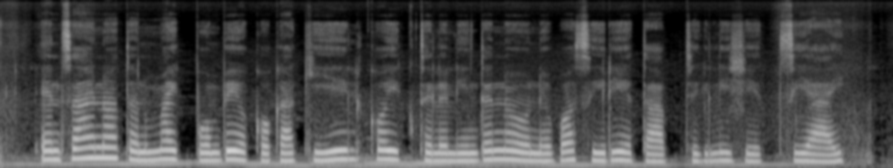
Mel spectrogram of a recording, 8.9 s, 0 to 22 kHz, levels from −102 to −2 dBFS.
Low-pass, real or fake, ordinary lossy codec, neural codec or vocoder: none; real; none; none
